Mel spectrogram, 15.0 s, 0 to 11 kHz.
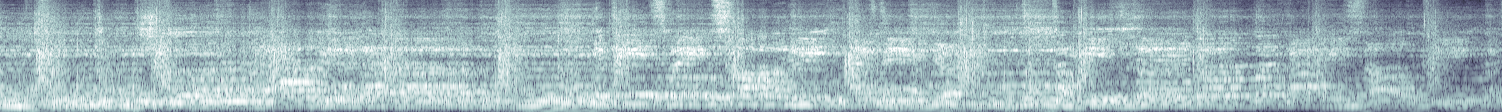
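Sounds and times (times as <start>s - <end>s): choir singing: 0.0s - 15.0s.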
